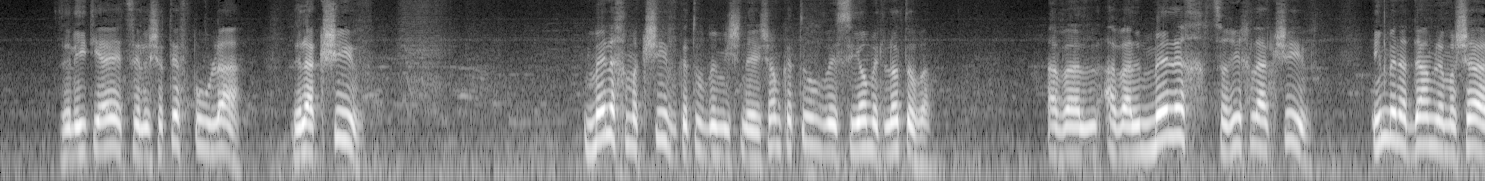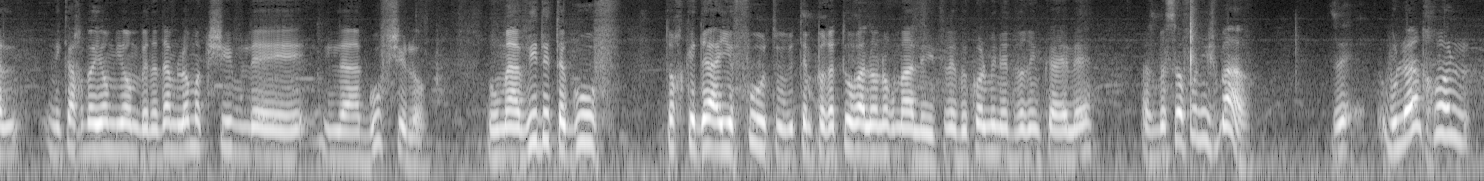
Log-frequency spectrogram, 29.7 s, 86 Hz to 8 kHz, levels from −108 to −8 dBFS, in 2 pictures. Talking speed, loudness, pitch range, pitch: 115 wpm, -20 LUFS, 165-220 Hz, 185 Hz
